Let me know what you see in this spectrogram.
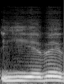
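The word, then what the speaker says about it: Yahweh: Sin embargo, parece ser que la pronunciación más correcta en idioma hebreo arcaico, el antiguo, el idioma bíblico hebreo, es Yehvé de los ejércitos.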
